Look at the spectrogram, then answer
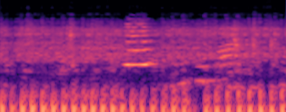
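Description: Suzuki Shogun motorcycle on a test drive, its small engine thumping in a steady rapid idle pulse up close, loud and continuous with a brief dip, a voice talking over it.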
